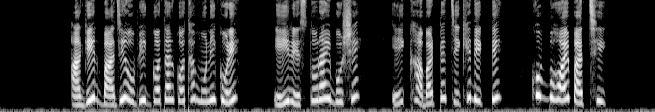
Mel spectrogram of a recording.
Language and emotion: Bengali, fearful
